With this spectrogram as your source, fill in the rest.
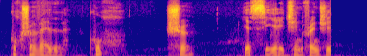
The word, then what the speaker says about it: Courchevel: In France, it is said as Courchevel.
